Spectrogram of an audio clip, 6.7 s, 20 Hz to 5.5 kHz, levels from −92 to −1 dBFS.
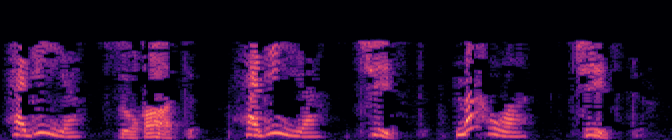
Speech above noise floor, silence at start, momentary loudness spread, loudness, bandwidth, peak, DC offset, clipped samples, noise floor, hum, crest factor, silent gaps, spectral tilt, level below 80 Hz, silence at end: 36 dB; 0.1 s; 15 LU; -29 LUFS; 4.1 kHz; -10 dBFS; under 0.1%; under 0.1%; -64 dBFS; none; 20 dB; none; -9 dB/octave; -82 dBFS; 0.65 s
